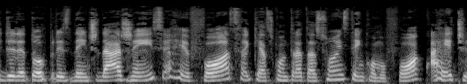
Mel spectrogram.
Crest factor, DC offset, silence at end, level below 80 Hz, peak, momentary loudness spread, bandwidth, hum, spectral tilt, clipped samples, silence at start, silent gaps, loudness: 16 dB; under 0.1%; 0 s; -56 dBFS; 0 dBFS; 8 LU; 16 kHz; none; -3.5 dB/octave; under 0.1%; 0 s; none; -17 LUFS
